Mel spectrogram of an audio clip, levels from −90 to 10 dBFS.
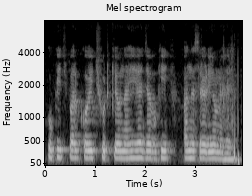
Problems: none marked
